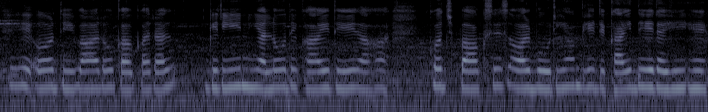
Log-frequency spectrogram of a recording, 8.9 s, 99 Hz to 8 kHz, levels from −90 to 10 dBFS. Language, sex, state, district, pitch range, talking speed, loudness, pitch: Hindi, female, Jharkhand, Sahebganj, 245-260 Hz, 135 wpm, -45 LUFS, 255 Hz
